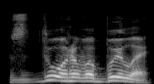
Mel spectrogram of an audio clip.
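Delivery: loud, high, drawn-out gusto; hearty, elated cry; cheerful exclamation. A narrator's reading. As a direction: relish it loudly and merrily. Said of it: "весело сказал Боретинский".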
